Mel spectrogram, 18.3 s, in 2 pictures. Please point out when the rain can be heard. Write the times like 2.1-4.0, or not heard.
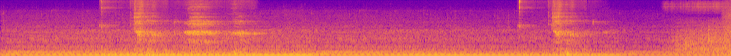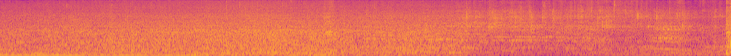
8.2-18.2.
